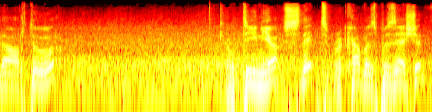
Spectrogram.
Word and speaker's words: Arthur: to have our daughter rather than the English pronunciation Arthur having heard the Brazilian midfielder interview most certainly does pronounce it after Kelton yuk slipped recovers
